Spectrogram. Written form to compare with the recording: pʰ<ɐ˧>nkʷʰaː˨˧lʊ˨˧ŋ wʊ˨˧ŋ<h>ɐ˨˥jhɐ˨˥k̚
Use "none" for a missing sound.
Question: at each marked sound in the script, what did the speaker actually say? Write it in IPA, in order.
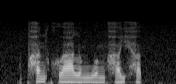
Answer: ɐ˥, h

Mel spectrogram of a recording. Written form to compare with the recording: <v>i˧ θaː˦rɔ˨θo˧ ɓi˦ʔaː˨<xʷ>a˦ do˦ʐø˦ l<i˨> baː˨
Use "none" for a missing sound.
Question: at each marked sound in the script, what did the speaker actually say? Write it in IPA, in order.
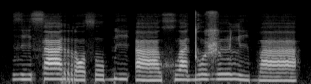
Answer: ð, xʷ, i˨

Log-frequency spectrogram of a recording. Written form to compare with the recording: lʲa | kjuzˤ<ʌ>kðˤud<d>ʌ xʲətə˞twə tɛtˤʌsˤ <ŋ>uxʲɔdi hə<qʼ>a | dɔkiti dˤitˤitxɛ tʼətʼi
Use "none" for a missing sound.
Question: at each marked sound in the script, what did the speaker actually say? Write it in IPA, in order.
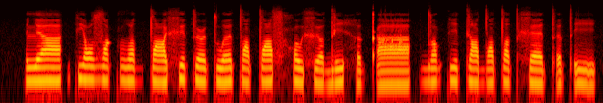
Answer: ə˞, tˤ, x, kʼ

